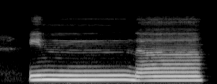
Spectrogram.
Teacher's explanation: نون کے اوپر جب بھی شد آتی ہے تو ہم غنہ کر کے پڑھتے ہیں، ناک میں آواز لے کے جاتے ہیں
